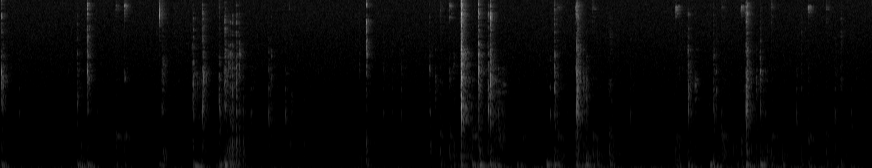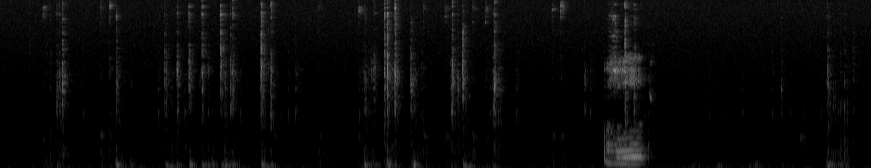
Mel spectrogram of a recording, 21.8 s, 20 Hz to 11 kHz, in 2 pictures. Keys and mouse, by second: 1.0 z, 1.5 click, 2.5 g, 6.1 alt+a, 7.0 alt+shift+middle drag, 7.5-8.5 ctrl+alt+middle drag, 9.1 alt+shift+middle click, 9.7-10.2 ctrl+alt+middle drag, 10.4-11.5 ctrl+alt+middle drag, 12.2 click, 12.4 Tab, 13.0 z, 13.3 a, 14.2 c, 15.8 z, 16.3 ctrl+alt+middle click, 16.9 ctrl+alt+middle click, 17.9 click.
